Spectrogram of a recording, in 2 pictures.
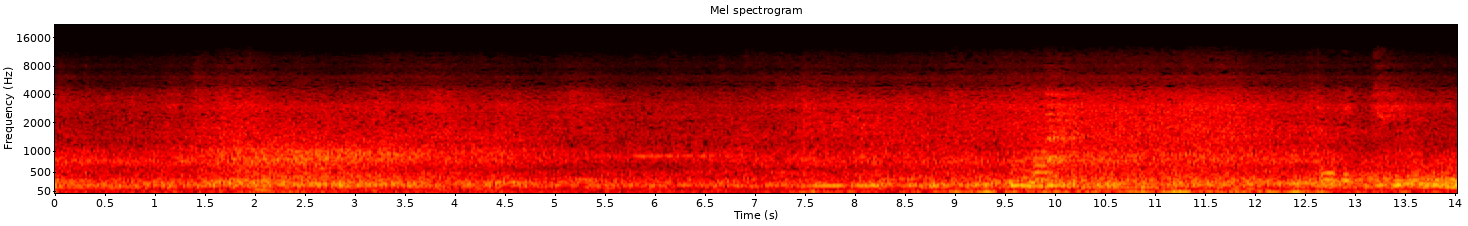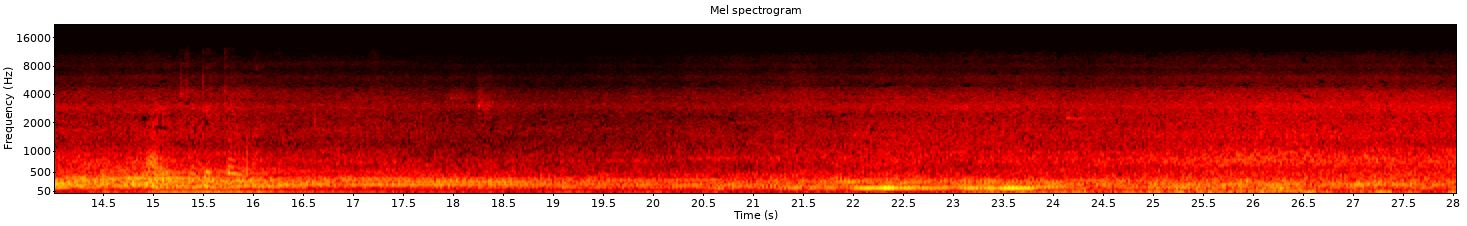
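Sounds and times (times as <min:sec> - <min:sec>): low motor hum: 0:00.0 - 0:28.0.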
